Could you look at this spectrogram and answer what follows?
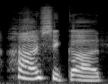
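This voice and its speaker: A woman's voice: high-pitched, dry recording, pitched above the performer's own voice, exaggerated voice. A woman voicing a sly, menacing witch who poses as a street drink seller in a cartoon horror tale. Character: sly female witch posing as lemonade seller.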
